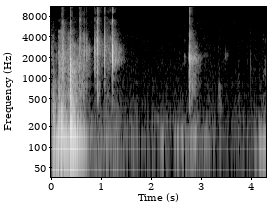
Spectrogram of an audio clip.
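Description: A few soft, short clicks in the first second or so, then one more click a little past halfway.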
